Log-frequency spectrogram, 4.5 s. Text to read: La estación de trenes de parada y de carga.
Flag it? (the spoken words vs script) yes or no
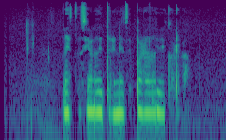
no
